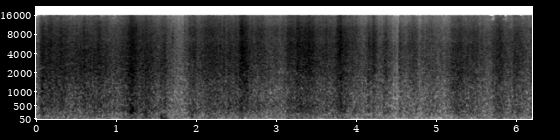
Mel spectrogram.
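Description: Thin PrimaCare mylar survival blanket crinkling and rustling loudly as it is unfolded and shaken out, a dense, irregular crackle of foil sheet throughout.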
